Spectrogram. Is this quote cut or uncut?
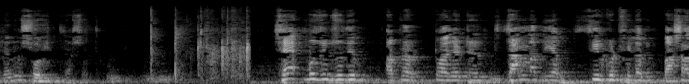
cut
